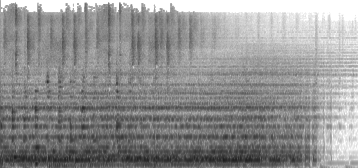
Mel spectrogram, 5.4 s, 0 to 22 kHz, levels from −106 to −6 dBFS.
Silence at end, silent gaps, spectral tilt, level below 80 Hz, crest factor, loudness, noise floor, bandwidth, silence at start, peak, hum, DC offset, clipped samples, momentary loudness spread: 0.6 s; none; -5 dB/octave; -46 dBFS; 16 dB; -24 LUFS; -58 dBFS; over 20 kHz; 0 s; -8 dBFS; none; under 0.1%; under 0.1%; 8 LU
